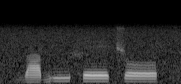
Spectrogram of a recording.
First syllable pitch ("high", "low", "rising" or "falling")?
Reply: low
